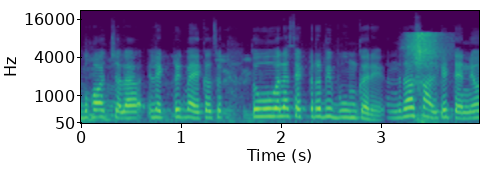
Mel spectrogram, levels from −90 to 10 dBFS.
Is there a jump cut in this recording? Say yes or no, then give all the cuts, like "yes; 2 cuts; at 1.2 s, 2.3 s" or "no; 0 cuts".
yes; 1 cut; at 3.1 s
